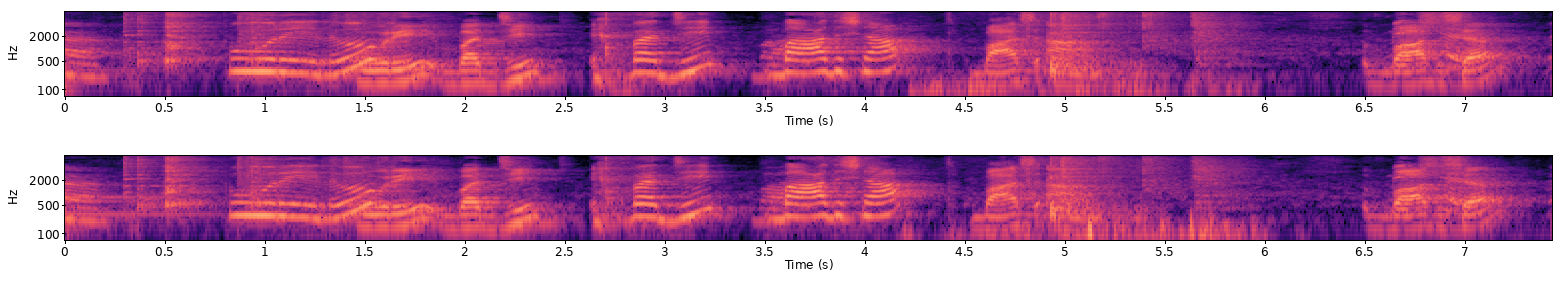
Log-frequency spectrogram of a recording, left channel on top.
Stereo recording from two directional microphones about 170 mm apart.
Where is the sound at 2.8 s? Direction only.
Centre (ahead or behind).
